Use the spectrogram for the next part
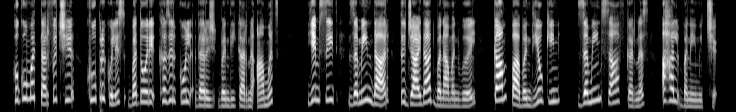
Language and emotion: Kashmiri, neutral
